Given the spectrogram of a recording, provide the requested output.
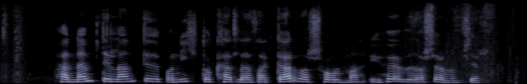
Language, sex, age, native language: Icelandic, female, 40-49, Icelandic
